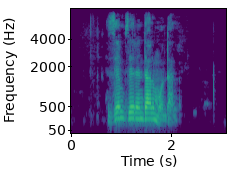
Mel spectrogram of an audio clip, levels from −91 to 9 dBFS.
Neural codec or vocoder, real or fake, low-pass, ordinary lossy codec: none; real; 7.2 kHz; Opus, 64 kbps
